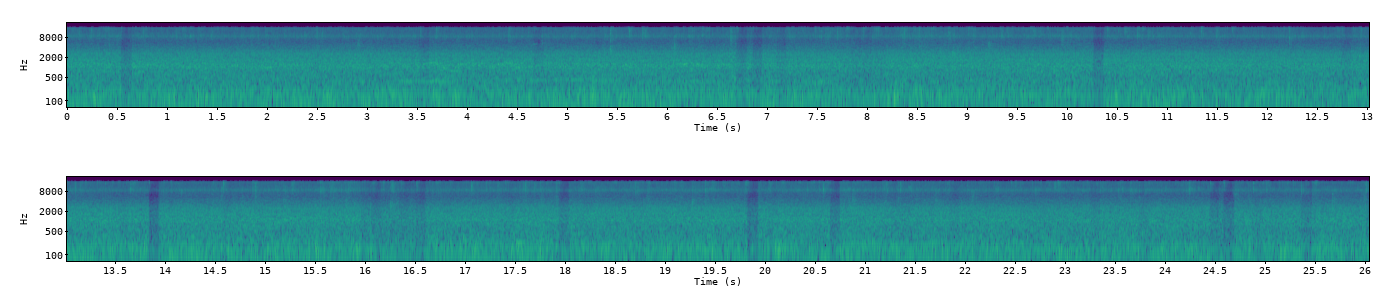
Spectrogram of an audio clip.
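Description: Heavy rain pouring down, a steady, even hiss of falling rain.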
